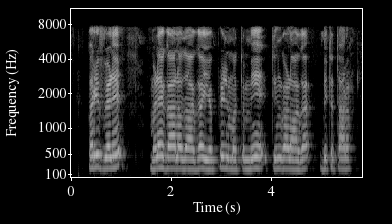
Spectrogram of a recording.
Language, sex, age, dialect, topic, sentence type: Kannada, male, 18-24, Northeastern, agriculture, statement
